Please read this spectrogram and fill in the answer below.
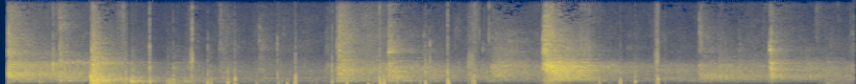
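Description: Ice hockey practice: sharp cracks of sticks hitting pucks and pucks striking the boards, net and ice, with echo from the rink. The loudest hits come near the start, about a second in, and around three and a half and five and a half seconds, with many lighter clicks between.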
